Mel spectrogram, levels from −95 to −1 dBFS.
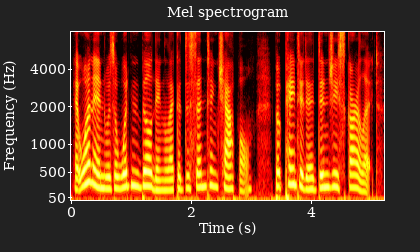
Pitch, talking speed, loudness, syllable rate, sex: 225 Hz, 185 wpm, -16 LUFS, 5.3 syllables/s, female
